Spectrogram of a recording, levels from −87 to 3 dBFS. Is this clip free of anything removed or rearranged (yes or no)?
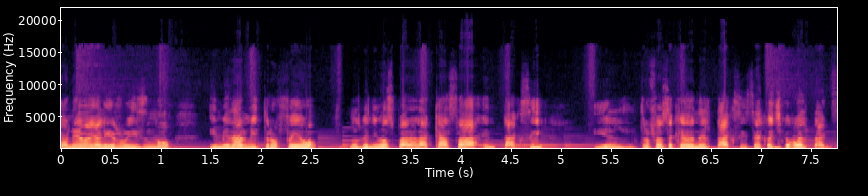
yes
